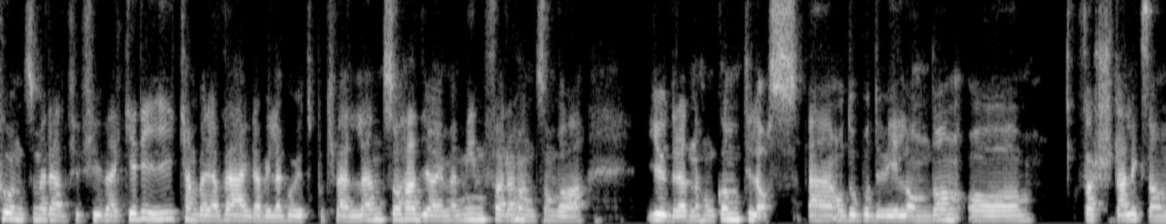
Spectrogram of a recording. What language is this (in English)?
Swedish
